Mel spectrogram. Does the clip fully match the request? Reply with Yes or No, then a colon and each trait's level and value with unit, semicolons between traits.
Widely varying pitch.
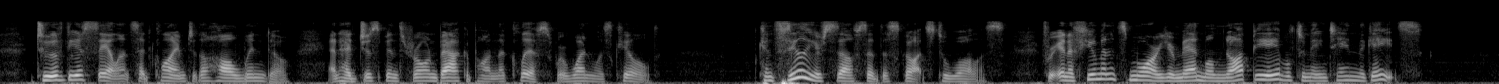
No: average, 4.5 semitones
